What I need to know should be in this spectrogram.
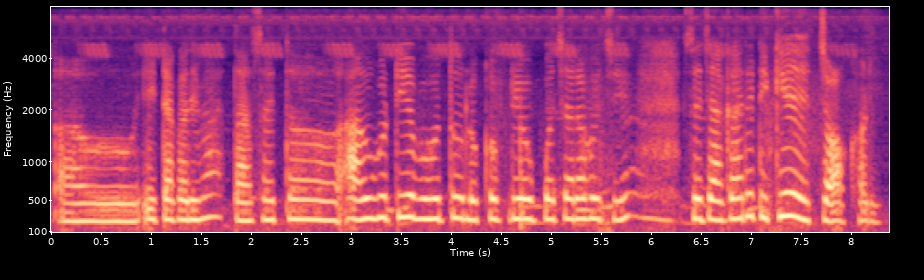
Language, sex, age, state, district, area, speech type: Odia, female, 18-30, Odisha, Bhadrak, rural, spontaneous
